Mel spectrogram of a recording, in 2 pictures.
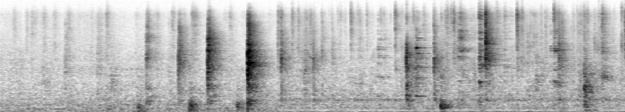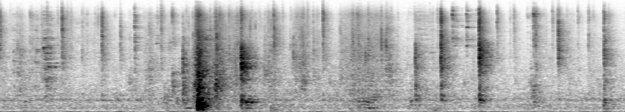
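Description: Metal spoons clinking and scraping against metal camp pots as people eat: irregular clicks and knocks, with one louder knock about twelve seconds in.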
